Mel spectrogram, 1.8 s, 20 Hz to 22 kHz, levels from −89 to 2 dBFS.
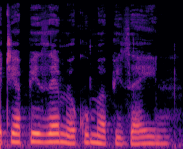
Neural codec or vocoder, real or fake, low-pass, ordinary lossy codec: none; real; 19.8 kHz; none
